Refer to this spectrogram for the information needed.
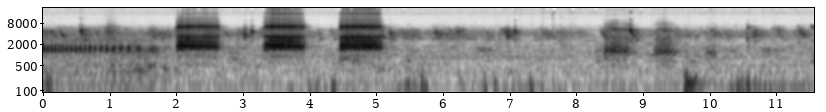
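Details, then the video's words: Crow at sunset calling with three loud, harsh caws about a second apart, then fainter rasping calls later, over steady outdoor background noise. "The sound of the crow at sunset"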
